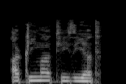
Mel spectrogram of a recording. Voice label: "akklimatisiert", german; adjectives

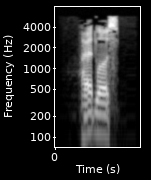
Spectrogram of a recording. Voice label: "headless", English; adjectives

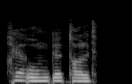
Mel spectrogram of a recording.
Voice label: "herumgetollt", German; adjectives

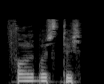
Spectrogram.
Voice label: "vollbrüstig", German; adjectives

